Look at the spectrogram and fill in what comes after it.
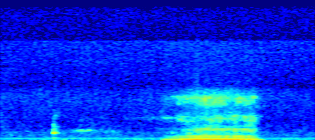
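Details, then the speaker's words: Sleeping female dog, reportedly putting on weight from extra treats: one rumbling, fluttering snore of about a second in a quiet room; ordinary dog snoring. "Hey, Katrina, glad you're still here. I know you can hear her snoring."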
